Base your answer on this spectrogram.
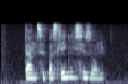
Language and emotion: Russian, neutral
